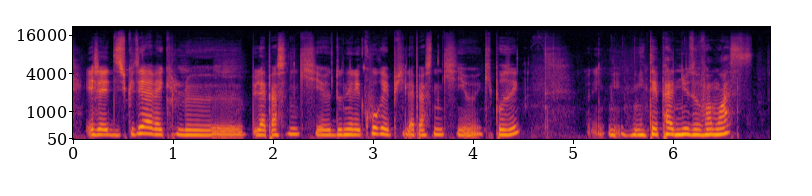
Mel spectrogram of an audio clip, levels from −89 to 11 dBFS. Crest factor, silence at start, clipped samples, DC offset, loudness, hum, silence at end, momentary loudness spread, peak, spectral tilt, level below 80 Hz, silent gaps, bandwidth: 16 dB; 0 s; under 0.1%; under 0.1%; -17 LUFS; none; 0.2 s; 11 LU; -2 dBFS; -5.5 dB/octave; -46 dBFS; none; 16 kHz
